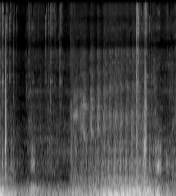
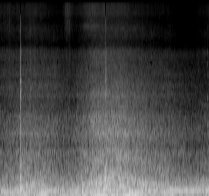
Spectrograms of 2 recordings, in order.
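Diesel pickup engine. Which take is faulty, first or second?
first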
